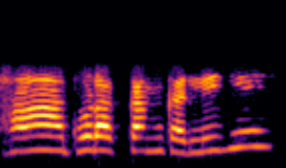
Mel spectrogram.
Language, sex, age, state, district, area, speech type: Hindi, female, 18-30, Madhya Pradesh, Seoni, urban, conversation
